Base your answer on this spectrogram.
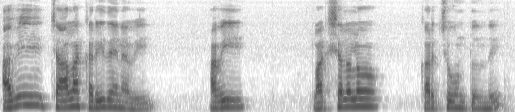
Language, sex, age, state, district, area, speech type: Telugu, male, 18-30, Andhra Pradesh, Alluri Sitarama Raju, rural, spontaneous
